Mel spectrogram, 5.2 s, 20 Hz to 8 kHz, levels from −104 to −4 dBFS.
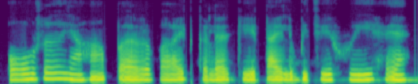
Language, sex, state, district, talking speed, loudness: Hindi, female, Uttar Pradesh, Saharanpur, 115 wpm, -15 LUFS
